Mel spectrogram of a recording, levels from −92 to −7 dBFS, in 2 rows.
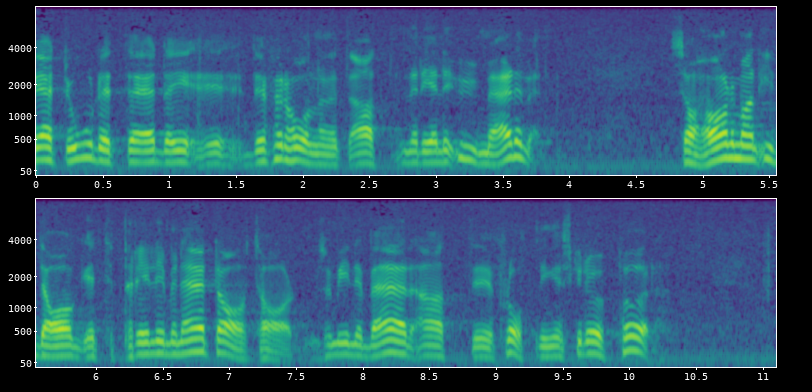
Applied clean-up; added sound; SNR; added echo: none; none; none; none.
